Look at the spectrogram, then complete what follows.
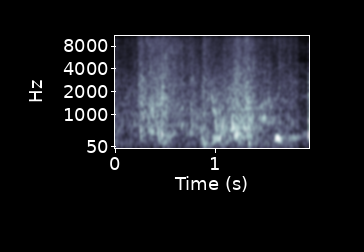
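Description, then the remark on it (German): Continuous sloshing and splashing of water from people swimming in a swimming pool, with a short tonal burst near the end; no clear speech. “Und ihr hört's wahrscheinlich schon, heute aus dem Wasser begrüßen wir euch mal wieder. Wir sind in einem Swimmingpool.”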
